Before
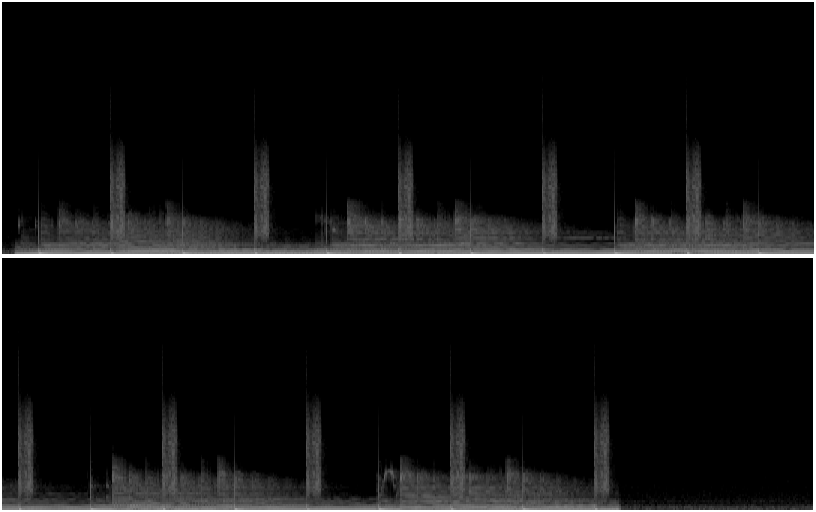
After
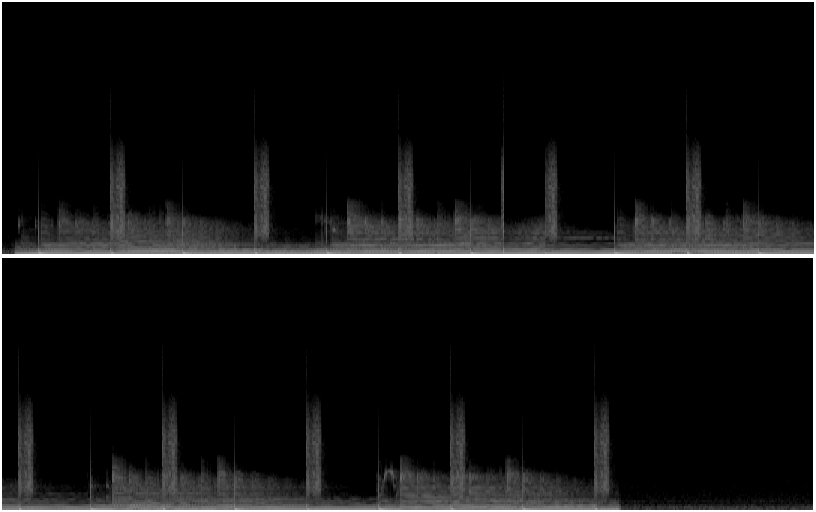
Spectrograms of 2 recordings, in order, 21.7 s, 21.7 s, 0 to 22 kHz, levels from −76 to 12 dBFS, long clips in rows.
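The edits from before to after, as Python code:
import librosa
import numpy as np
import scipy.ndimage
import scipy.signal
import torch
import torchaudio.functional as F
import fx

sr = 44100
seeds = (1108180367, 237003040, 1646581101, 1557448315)

y = fx.edit(x, sr, fx.reverse_span(start_s=6.67, length_s=0.57), tone=tone)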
